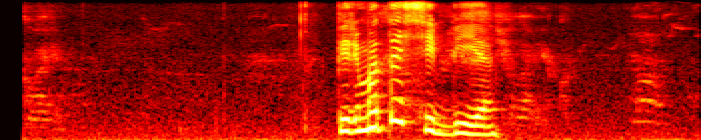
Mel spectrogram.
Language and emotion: Russian, angry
